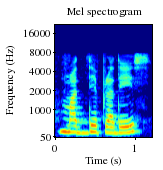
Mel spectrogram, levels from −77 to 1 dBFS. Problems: background sounds at intervals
